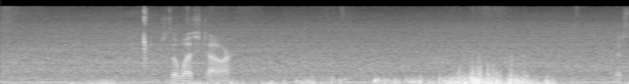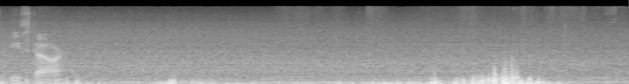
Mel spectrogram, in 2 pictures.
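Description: Wind gusts outdoors, rumbling in bursts.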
